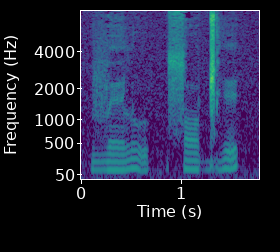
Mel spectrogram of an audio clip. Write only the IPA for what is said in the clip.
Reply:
vɛlʊ | sˤoɡ͡ǁe

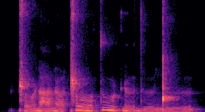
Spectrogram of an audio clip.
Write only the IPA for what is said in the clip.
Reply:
ǁo˨˩˦ɳa˨˩˦ɳʌ˨˩˦ǁoː˥˨ t̪uː˥˨ʈɳɯ˨˩˦ d̪ɯː˨˩˦ŋ͡ǃɯː˨˩˦

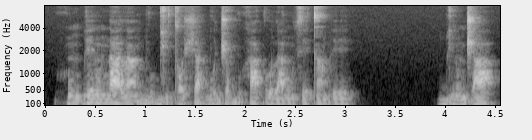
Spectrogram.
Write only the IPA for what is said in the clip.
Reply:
hũ˨ ɡ͡be˧ ɾũ˦na˦lã˦ ɡ͡bu˦˨ɡi˧dɔ˧ ʃa˦ ɡ͡bo˦d͡ʒɔ˦bu˧ ha˧ko˨la˨ ɾũ˧se˧tã˦be˦ | ɡ͡bi˨ɾũ˨d͡ʒa˨˦

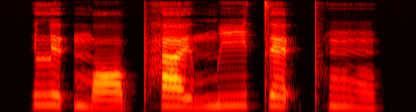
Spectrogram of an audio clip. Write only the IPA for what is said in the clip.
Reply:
lɪ˦ʔmɔ˨ pʰa˦˨ɪ̯mi˦ tɛ˦ʔpʰũ˦˨

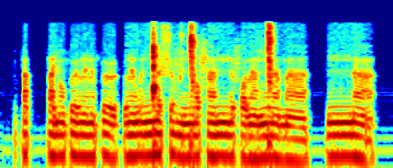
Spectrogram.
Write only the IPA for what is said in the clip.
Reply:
papːajɔ̃pɵ lə̃lə̃pɵ | lə̃wɵŋ͡ǃə sɵvə̃ŋ͡ǀɔfã nːɵfɔlã ŋ͡ǀãmã | nːã

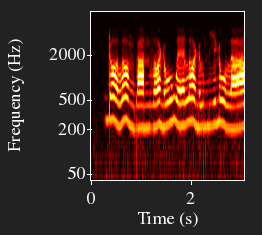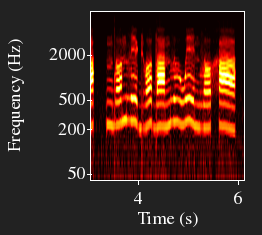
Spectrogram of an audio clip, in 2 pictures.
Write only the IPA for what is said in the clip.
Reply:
ɖʌ˥˩lʌ˥˩ŋɡa˩nzʌ˩˧˩ ɳo˨˥wɛ˩˧lʌ˥˩ ɳɯ˩mi˩˧ɳo˧˩ la˩˧ | ndʌ˨˥nze˥˩ ɖʱʌ˩˧˩ da˩nzɯ˧˩we˥˩nzʌ˩˧ xa˧˩

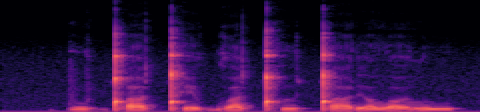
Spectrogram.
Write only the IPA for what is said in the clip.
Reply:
pu˦ǃʼa˦ ǃʰe˧ɡʷa˦ǃʰɯ˦ ǃa˨ɾi˧ lˠʌ˨lu˧

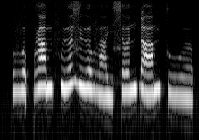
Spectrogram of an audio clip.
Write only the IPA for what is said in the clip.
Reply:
və˨˩p̚ɣa˧mfɨ˨˦ə̯ zɨ˧ə̯va̤˨˩jsəː˨˦nɗaː˨˦m t̪ṳ˨˩ə̯

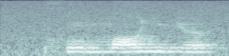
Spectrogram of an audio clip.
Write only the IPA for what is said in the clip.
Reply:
xũmɔʎnʲə

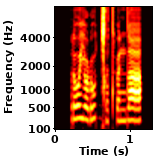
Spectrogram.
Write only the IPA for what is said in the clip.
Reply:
ɾojo ɽuɡ͡ǀɐtʼɵ nda

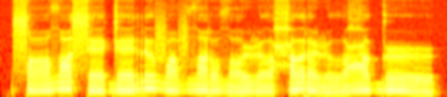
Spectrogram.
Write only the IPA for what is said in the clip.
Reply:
sˤɑðˤɤ sɛ ɡɛrəvɑv ðˤɛɾuðˤə˞ ɭʌ ħʌ ɾʌɭɤ ʕʌɡə˞

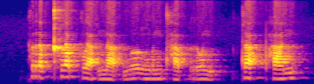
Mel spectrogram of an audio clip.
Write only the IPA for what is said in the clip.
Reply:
kra˦˥p̚kʰla˥˩p̚kla˨˩ʔ na˨˩ʔ wɤː˥˩ŋo˦˥ntʰa˨˩p̚ro˥˩n | ta˥˩ʔ pʰa˦˥n

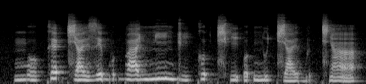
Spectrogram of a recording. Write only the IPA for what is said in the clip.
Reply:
mo˨ kɛ˦ʔt͡ɕa˨ɪ̯zḛ˦˨bʊ˦ʔ bä˦ ɲĩ˦ɡi˨kʊ˦ʔ t͡ɕʰḭ˦˨ʔʊ˦ʔɲṵ˦˨ t͡ɕa˨ɪ̯bɪ˦ʔ t͡ɕã˦˨

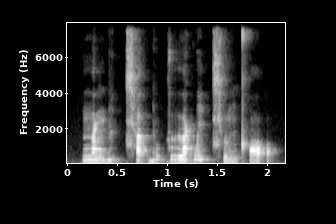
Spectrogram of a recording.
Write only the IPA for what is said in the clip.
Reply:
na˧ŋbi˥˩ʔ t͡ɕʰa˨˩t̚bu˥˩ʔkrɯ˦˥a̯kwi˥˩ʔ t͡ɕʰɯ˩˦ŋ kʰɔ˨˩ʔ

